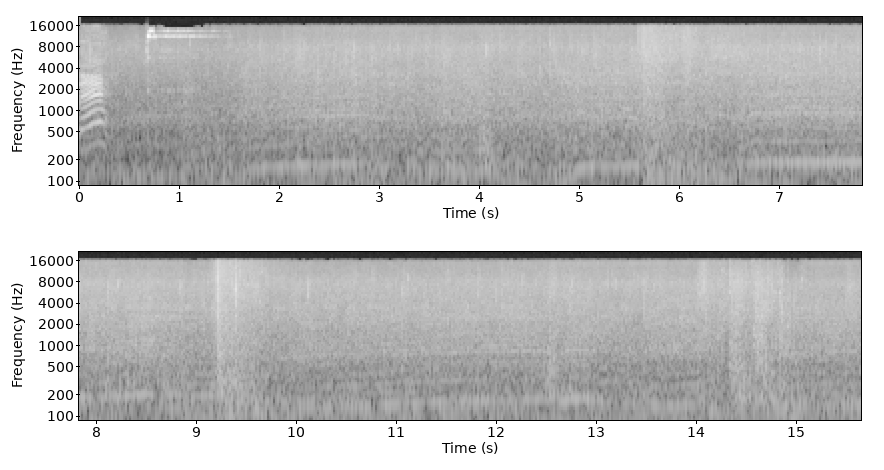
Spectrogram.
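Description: A van engine hums and revs as it drives.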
